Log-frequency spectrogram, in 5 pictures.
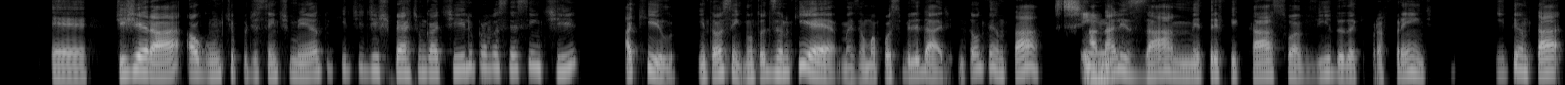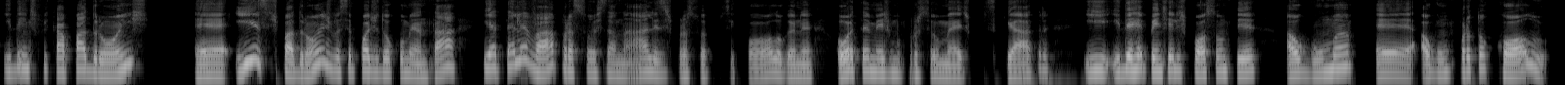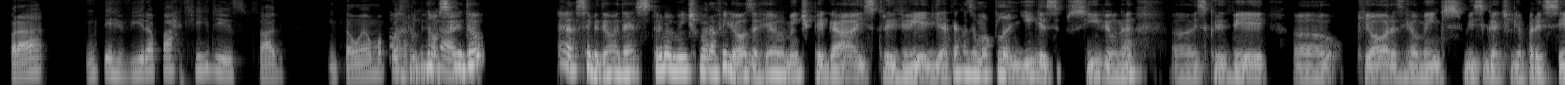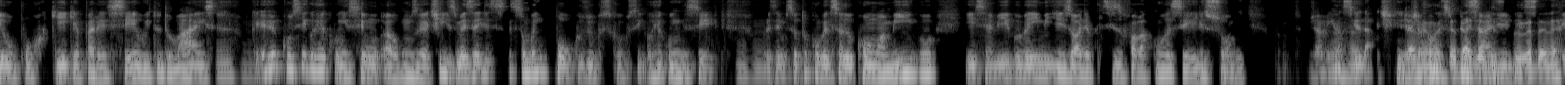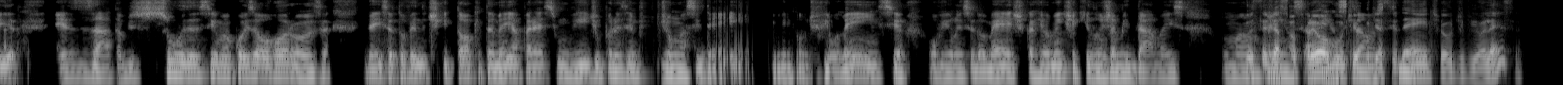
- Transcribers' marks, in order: laugh
- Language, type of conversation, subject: Portuguese, advice, Como posso responder com autocompaixão quando minha ansiedade aumenta e me assusta?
